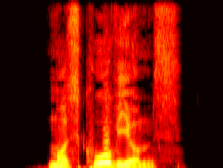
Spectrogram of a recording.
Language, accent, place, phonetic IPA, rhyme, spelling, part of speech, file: German, Germany, Berlin, [mɔsˈkoːvi̯ʊms], -oːvi̯ʊms, Moscoviums, noun, De-Moscoviums.ogg
- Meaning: genitive of Moscovium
